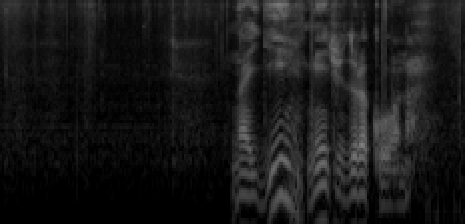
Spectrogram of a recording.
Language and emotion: Russian, neutral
